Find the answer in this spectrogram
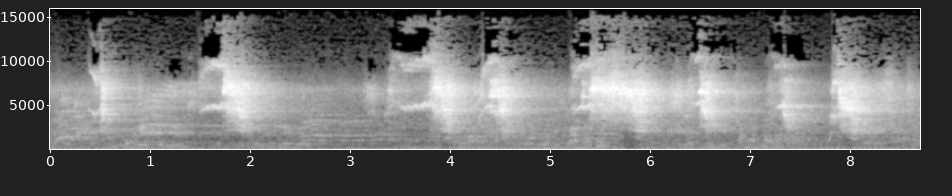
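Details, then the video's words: Monkey screaming loudly after being bitten: harsh, high-pitched bursts repeated about every one to one and a half seconds, each lasting under a second, over a low background rumble. "Got biting .... It screaming loudly ."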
